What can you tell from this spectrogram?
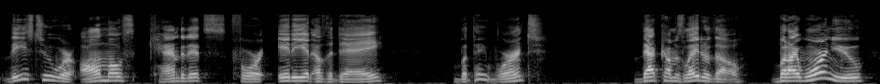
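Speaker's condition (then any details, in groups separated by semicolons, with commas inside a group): No condition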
